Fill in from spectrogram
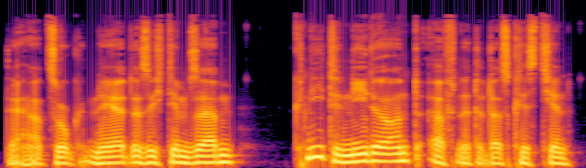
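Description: A man narrating a classic novel as an audiobook in a measured, steady way. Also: fairly low pitch, vocal fry, no echo, clean studio sound. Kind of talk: reading a classic novel aloud.

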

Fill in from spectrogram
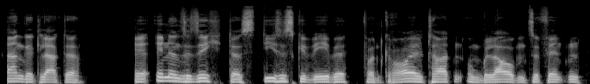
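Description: A man's voice: mid-range voice, fairly even intonation, normal speed, a little mellow, no room sound, close to an everyday voice. Brief: male reader as stern presiding judge, formal, insistent, dry.

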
